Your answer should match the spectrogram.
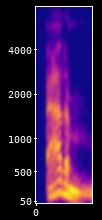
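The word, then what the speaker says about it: Atum: shitload of them was Adam raw spelled atem but pronounced almost exactly as Adam uh proving quite well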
